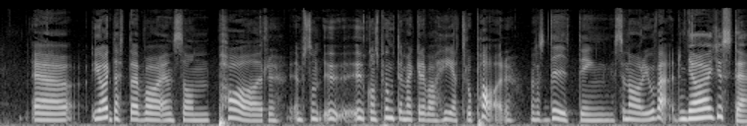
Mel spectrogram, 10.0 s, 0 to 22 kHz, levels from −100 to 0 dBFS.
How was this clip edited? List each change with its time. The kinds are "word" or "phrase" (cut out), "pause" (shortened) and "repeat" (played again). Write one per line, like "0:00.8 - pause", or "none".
0:01.4 - phrase
0:03.8 - pause
0:07.0 - pause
